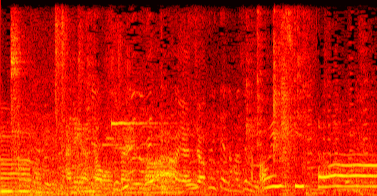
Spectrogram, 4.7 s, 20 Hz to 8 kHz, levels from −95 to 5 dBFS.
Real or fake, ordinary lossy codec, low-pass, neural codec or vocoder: real; none; none; none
